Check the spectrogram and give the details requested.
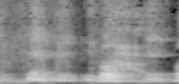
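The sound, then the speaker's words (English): A dog at a window barks at a random yellow truck driving by, a rapid string of loud, tonal, slightly whiny barks, three bursts in under two seconds, with no one talking. “It's just a random yellow truck that happens to be driving by. Get away from the window.”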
